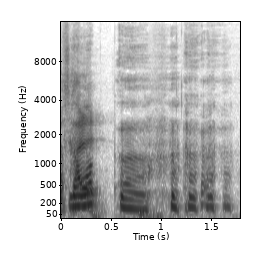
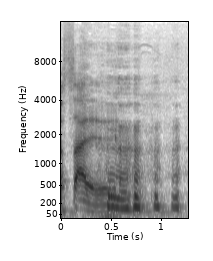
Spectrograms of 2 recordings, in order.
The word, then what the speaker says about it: 쌀: 된다고 하 살 문제입니다 아니고 살 살이 아니라니까 살 살 저는 이제 구별이 안 되는데 제 그 동네에서 아주 섬세하게 구별하 나도 할 줄 알아요 쌀 예 우리 농천 얘기입니다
